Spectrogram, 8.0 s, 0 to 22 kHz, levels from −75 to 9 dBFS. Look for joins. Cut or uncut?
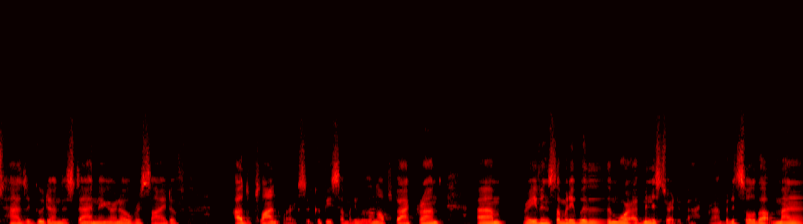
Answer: uncut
